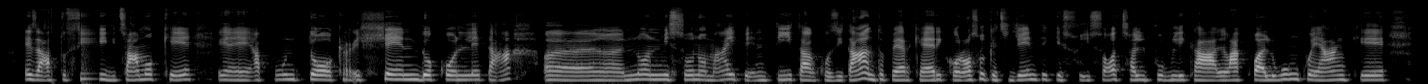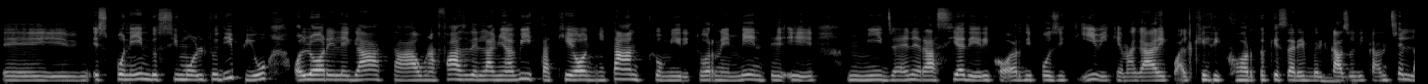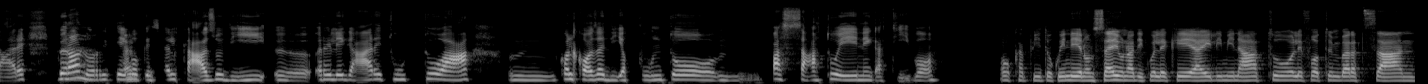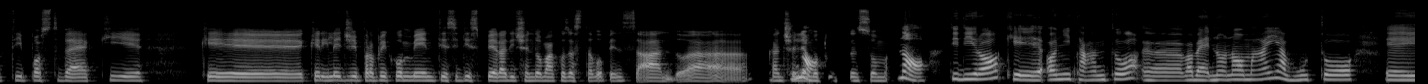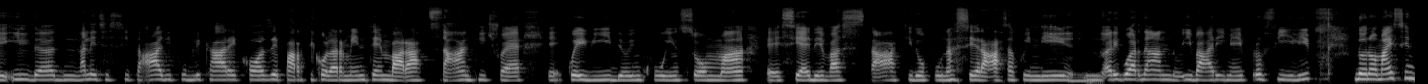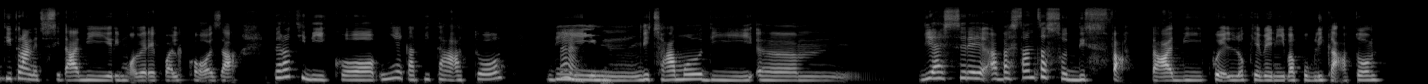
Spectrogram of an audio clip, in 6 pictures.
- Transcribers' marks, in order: tapping; laughing while speaking: "qualche"; sigh; put-on voice: "ah ah A"; other background noise
- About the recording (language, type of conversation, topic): Italian, podcast, Cosa fai per proteggere la tua reputazione digitale?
